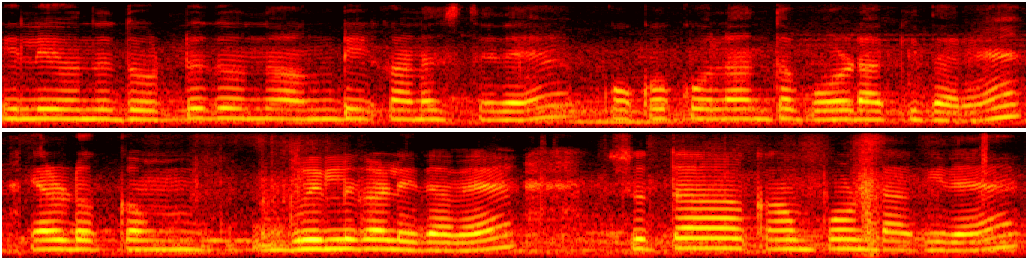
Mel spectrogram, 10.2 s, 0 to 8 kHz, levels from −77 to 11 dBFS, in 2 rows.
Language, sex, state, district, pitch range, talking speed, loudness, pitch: Kannada, female, Karnataka, Raichur, 210-230 Hz, 125 wpm, -18 LUFS, 220 Hz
